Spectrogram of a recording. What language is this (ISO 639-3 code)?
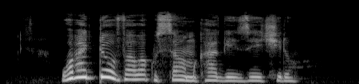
lug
